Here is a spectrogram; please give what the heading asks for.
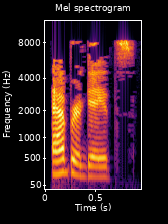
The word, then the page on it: abrogates: British English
